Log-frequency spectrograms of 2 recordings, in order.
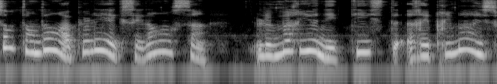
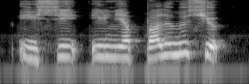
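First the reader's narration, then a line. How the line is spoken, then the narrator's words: Harsh retort. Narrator (French): répliqua durement le marionnettiste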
